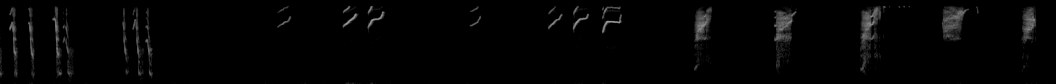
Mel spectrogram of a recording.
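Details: A series of squirrel monkey calls: fast clicky ticks first, then thin hooked chirps, giving way to harsher, broader squeaks spaced about a second apart. No background noise.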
